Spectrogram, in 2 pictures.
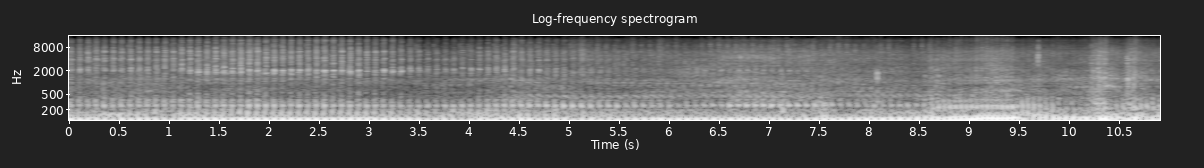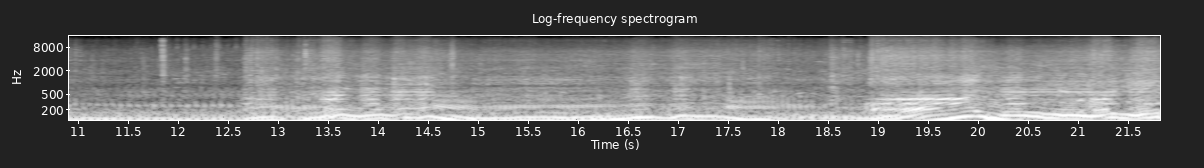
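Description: ATV engine running at a steady pace, then revved up and down repeatedly through the second half.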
